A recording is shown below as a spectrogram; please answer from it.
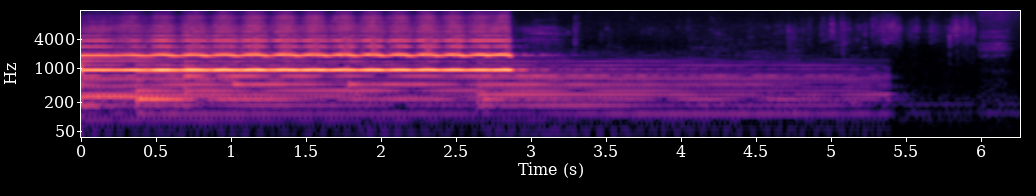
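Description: Flute holding the long closing note of a piece with vibrato over a sustained accompaniment, stopping about three seconds in. The accompaniment then dies away over the next two seconds or so.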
